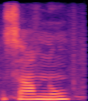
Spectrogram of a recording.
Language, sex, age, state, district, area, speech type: Punjabi, female, 18-30, Punjab, Shaheed Bhagat Singh Nagar, rural, spontaneous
